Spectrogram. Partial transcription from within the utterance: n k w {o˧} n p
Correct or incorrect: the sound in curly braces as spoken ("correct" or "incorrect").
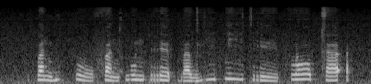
correct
